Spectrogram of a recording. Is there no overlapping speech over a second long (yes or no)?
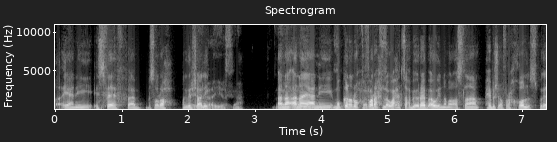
no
